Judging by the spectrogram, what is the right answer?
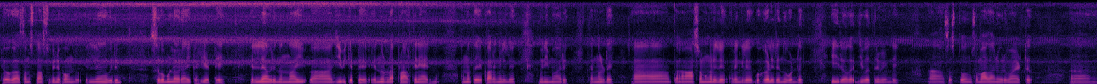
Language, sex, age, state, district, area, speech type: Malayalam, male, 45-60, Kerala, Kollam, rural, spontaneous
